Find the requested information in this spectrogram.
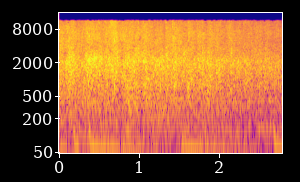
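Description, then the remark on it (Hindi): Loud, sustained applause from a crowd for the news that Tatkal train tickets will now get a full refund when the train runs late, dense and steady clapping filling the whole stretch with no voices standing out. “तो इसके लिए जोरदार तालियां।”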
